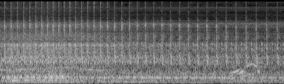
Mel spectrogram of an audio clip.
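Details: Suzuki F5A three-cylinder engine at idle: steady, fairly quick knock about four a second riding on the idle, from a defective camshaft.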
